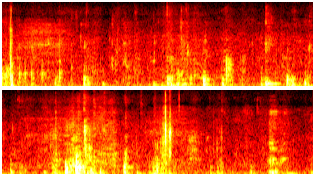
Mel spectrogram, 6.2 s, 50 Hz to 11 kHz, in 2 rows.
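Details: A litter of 3-week-old English Springer Spaniel puppies makes low grunts and snuffles broken by thin, short squeaks and whimpers, coming unevenly and overlapping, with quiet handling noise.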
